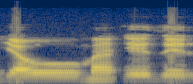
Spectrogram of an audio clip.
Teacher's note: یو واولین ہے، ایک تھوڑا نرمی کے ساتھ کھینچ کر پڑھیں گے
